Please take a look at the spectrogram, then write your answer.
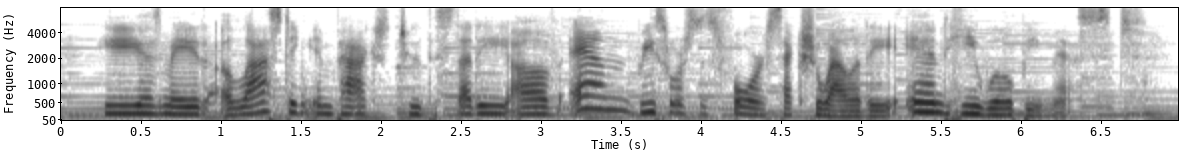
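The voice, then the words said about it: Congested, stuffy voice. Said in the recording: “how congested and fuzzy-headed I sound”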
